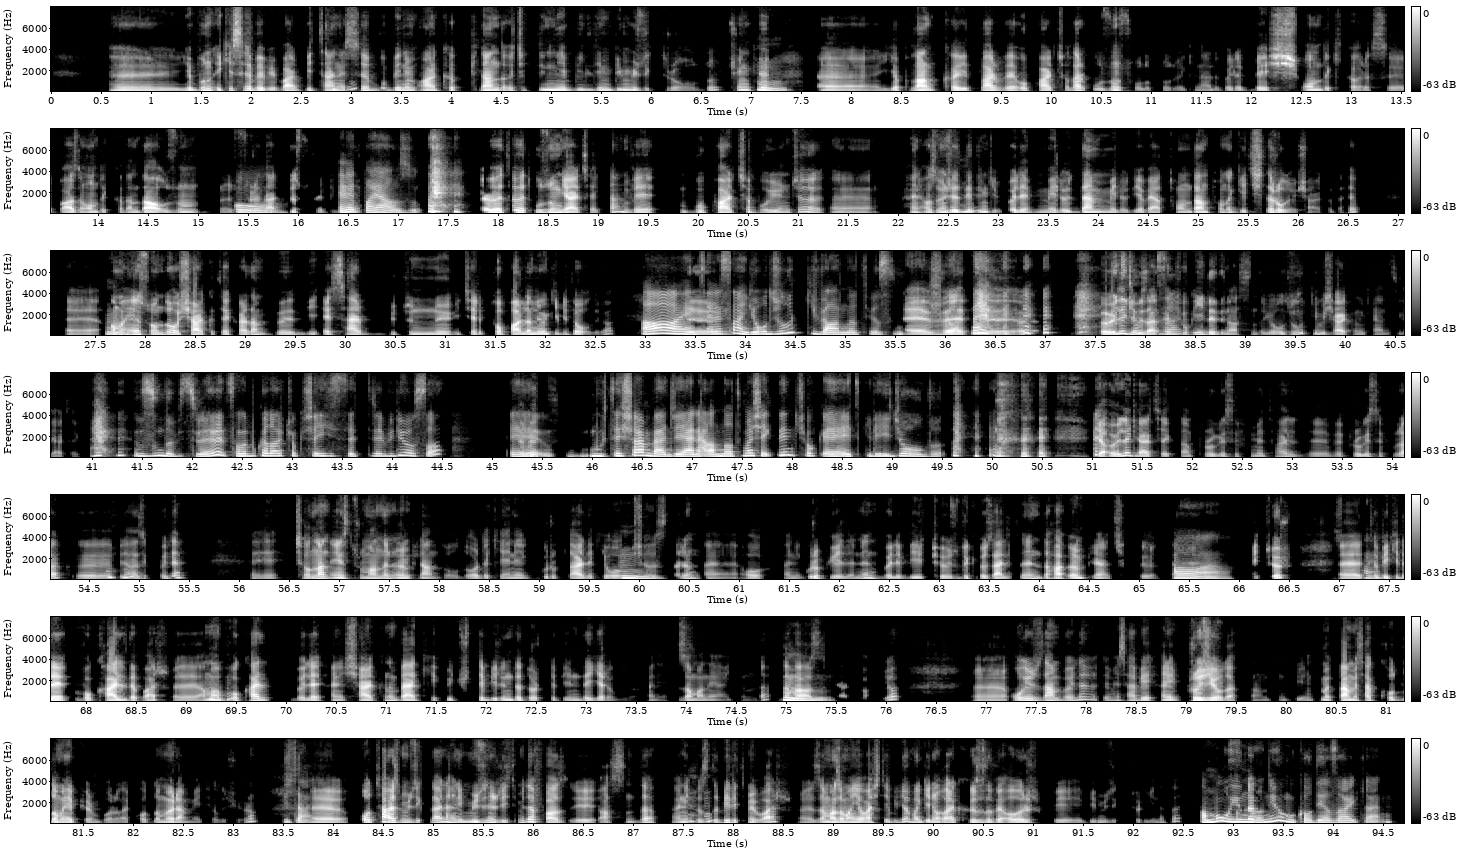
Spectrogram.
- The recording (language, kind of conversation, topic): Turkish, podcast, Yeni müzikleri genellikle nasıl keşfedersin?
- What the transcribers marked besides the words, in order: chuckle; drawn out: "Evet"; chuckle; chuckle; unintelligible speech; chuckle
